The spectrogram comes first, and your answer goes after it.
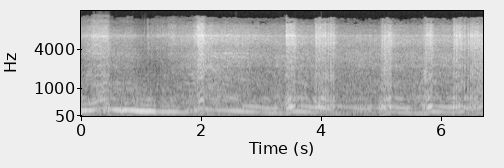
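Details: Yamaha Banshee two-stroke twin ATV after a misfire chase (new NGK plug caps, temporary eBay coil didn't cure it): carb needles moved back to middle position, revving up and falling back repeatedly, pulling cleanly without stumble; miss gone, running normally.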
